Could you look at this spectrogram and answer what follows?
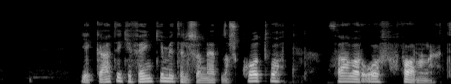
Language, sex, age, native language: Icelandic, male, 40-49, Icelandic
